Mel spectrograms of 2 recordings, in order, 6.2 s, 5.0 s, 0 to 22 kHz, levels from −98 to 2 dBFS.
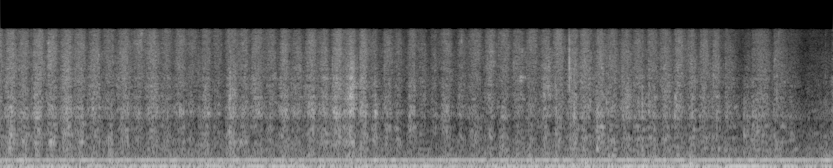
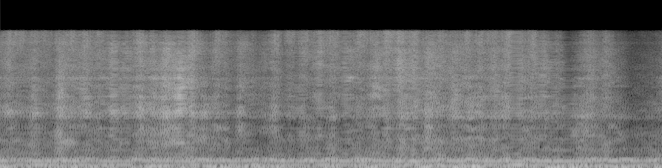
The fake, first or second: second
